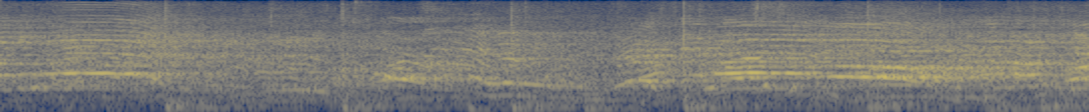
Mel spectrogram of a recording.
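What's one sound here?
A basketball bounces with hollow thuds on a wooden court.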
